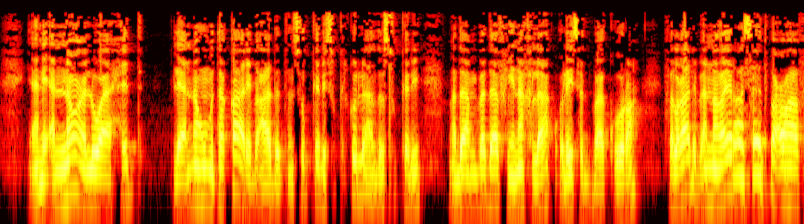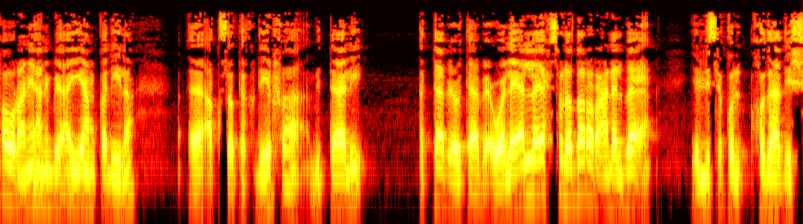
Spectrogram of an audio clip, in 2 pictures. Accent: Sudan; وعندنا في السودان مثلا بركاوي والقنديلة والتمودة وهذه الأشياء

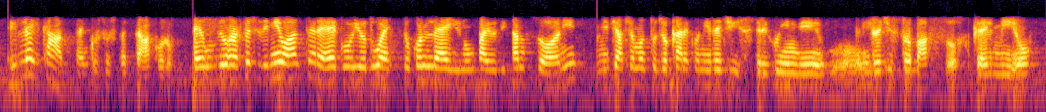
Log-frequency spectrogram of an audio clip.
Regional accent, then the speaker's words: Bari, Apulia, Italy; anche se io sono di Bari, ho imparato a cantare in emiliano

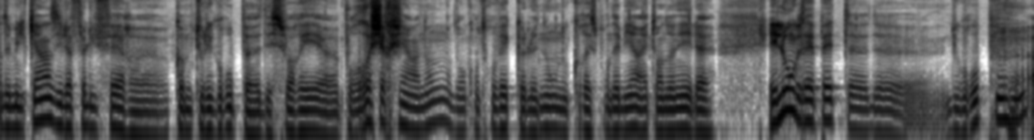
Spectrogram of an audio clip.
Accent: Virton, Wallonia, Belgium; On est de Virton tous les trois, dans, dans le coin de Virton.

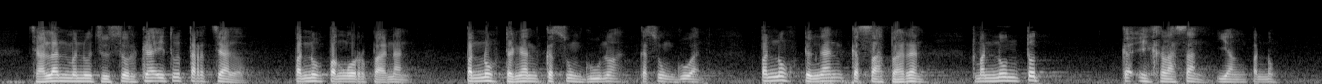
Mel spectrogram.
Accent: Surakarta, Central Java, Indonesia; Tidak harus saya asli Solo, matinya harus di Solo, tidak.

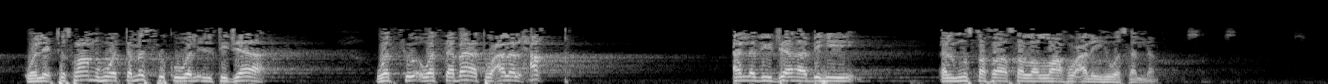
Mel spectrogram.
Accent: Saudi Arabia; كما هو الحال ولله الحمد والمنة في بلادنا المملكة العربية السعودية

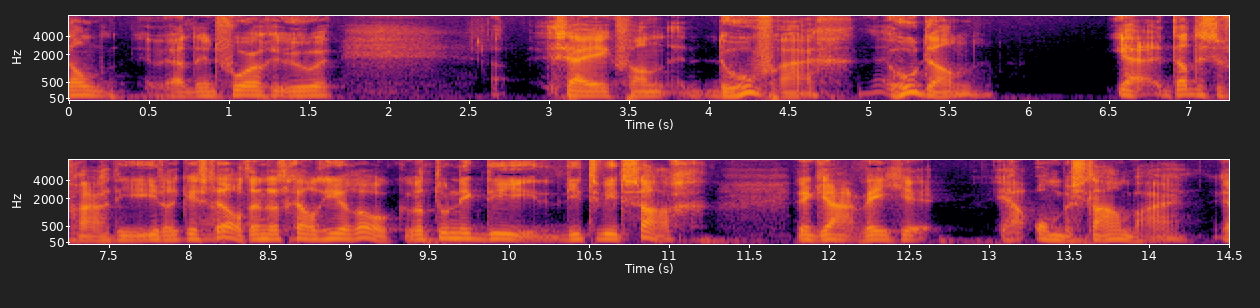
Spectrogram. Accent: Zwolle, Overijssel, Netherlands; also born or lived in Dordrecht / Groningen / Leiden; Ik ben geboren in Dordrecht, ik ben opgegroeid in Zwolle. En vervolgens ben ik naar Groningen gegaan om te studeren. En daarna naar Leiden om verder te studeren.

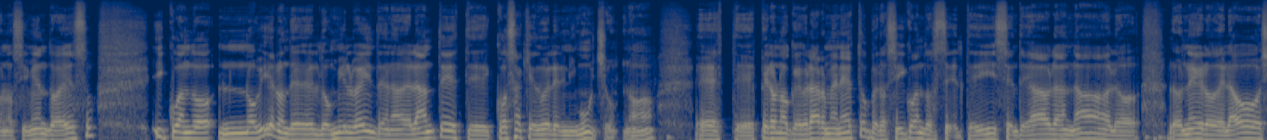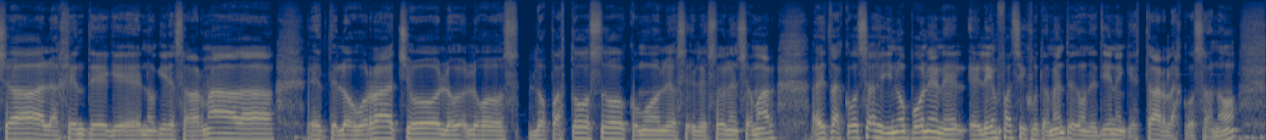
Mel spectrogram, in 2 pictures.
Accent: Uruguay; de mi parte lo comento siendo uruguayo

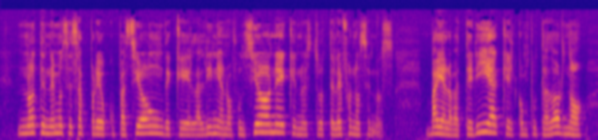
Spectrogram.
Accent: Ecuador; quienes podemos votar somos los ecuatorianos que nos hemos inscrito en los padrones

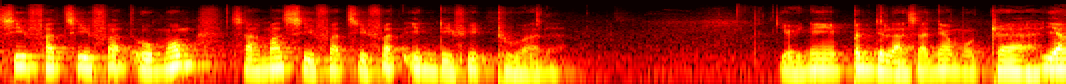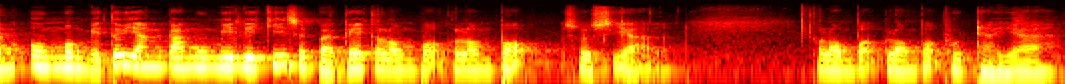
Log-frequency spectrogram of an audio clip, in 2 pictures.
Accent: East Java, Indonesia; also born or lived in Yogyakarta; Atau sama-sama Jawa, neng aku Jawa Timur.

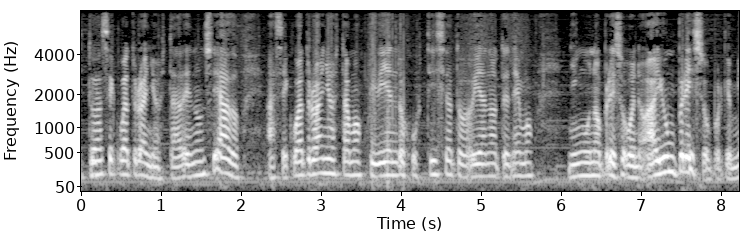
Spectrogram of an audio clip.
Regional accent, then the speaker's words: Misiones, Argentina; Te imaginas que yo vengo de la selva de Misiones, con apenas la primaria hecha.

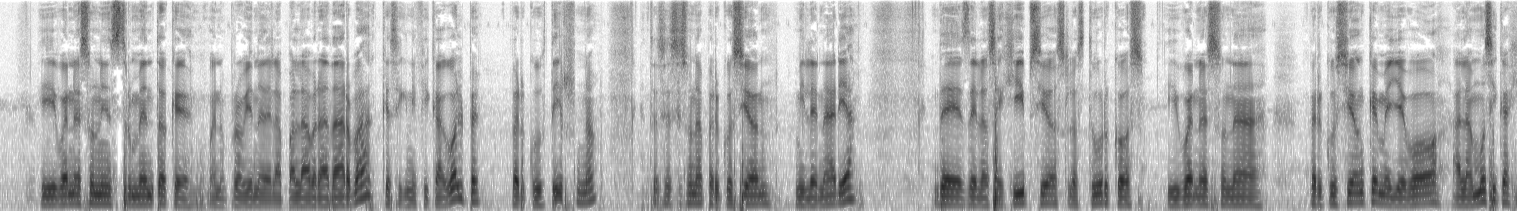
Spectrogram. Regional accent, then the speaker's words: Mexico; a pesar de que somos mexicanos, pero de distintos estados

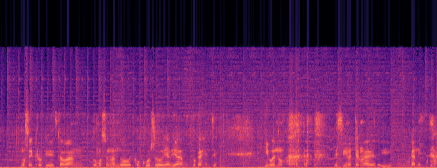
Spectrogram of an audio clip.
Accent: Guatemala; Sí, soy de Guatemala. Bueno, sí, soy guatemalteco. Sí, sí. De un país pequeño relativamente.

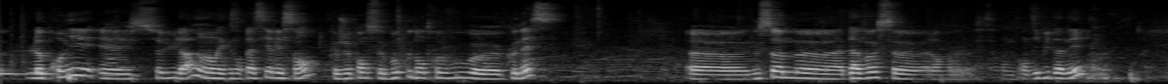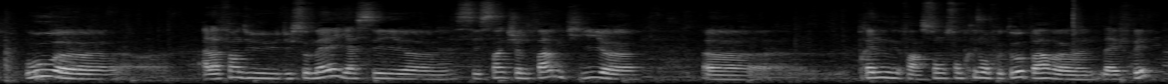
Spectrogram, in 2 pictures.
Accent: Martinique, France; Quand j'ai grandi en Martinique, j'avais les deux intérêts qui étaient pour moi, que je n'arrivais pas encore à lier.

